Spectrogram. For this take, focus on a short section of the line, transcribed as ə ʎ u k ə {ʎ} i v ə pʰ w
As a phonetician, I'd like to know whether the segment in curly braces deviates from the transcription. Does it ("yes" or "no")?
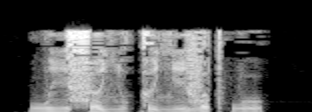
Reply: no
